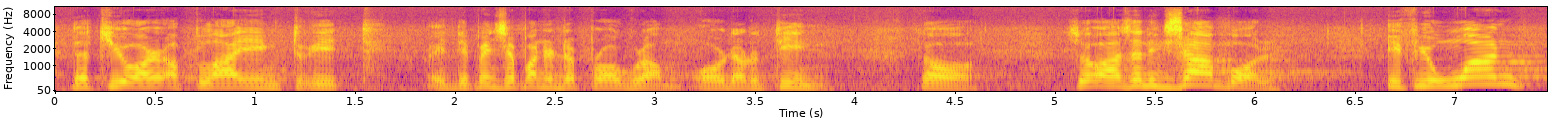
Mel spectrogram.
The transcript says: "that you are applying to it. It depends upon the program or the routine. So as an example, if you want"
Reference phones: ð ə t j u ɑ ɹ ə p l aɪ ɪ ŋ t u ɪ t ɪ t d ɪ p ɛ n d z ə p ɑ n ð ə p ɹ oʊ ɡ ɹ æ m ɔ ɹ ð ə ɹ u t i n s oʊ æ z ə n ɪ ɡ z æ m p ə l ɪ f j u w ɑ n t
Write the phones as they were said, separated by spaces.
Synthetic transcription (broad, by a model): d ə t j u ɑ ɹ ə p l aɪ ɪ ŋ t u ɪ t ɪ t d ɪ p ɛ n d s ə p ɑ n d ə p ɹ oʊ ɡ ɹ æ m ɔ ɹ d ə ɹ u t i n s oʊ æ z ə n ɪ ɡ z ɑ m p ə l ɪ f j u w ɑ n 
